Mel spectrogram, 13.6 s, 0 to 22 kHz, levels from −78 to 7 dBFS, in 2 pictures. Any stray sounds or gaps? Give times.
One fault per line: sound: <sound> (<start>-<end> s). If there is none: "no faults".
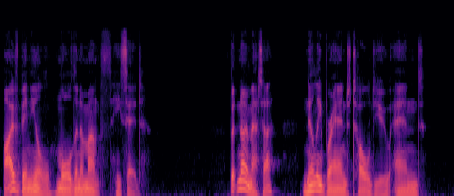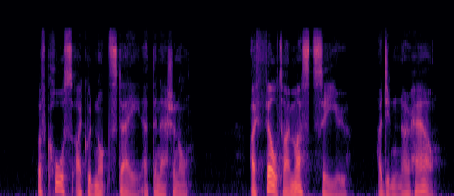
no faults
